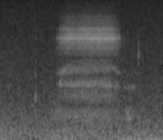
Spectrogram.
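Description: A person breathing out through the nose once, a soft hiss lasting about a second.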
